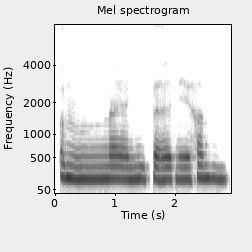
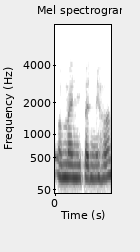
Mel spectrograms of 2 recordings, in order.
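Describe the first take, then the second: First: It is said with a deep resonant vibration. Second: It is said in an ordinary speaking voice. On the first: "ce n'était plus une vibration qui se projetait à l'extérieur" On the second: "je le récitais comme je vous parle là"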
